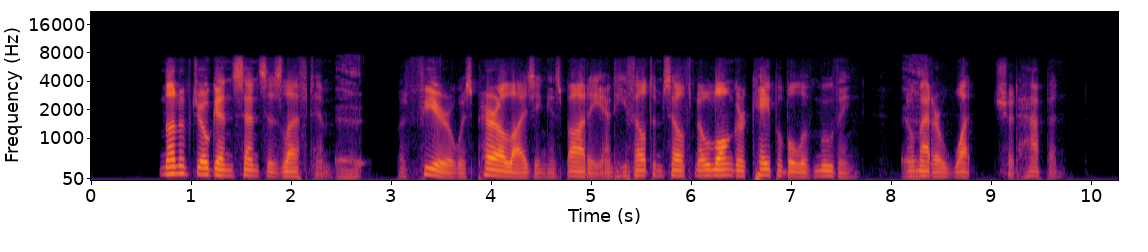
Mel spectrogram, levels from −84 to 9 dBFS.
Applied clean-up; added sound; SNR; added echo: none; Burping, eructation; 12 dB; none.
